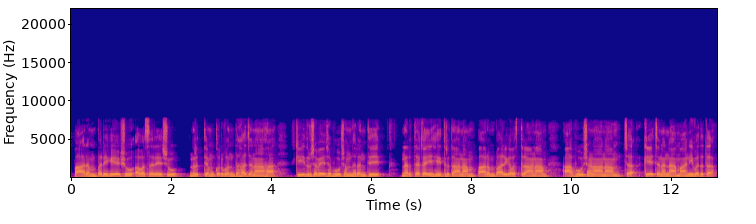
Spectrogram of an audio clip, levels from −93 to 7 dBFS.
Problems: none marked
